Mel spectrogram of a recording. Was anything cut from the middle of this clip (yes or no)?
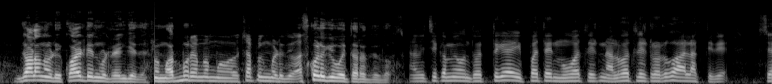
yes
